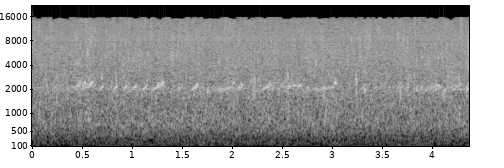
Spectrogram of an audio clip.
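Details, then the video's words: Kajika frogs calling in a clear stream, a run of short, high whistled notes repeated every few tenths of a second, partly masked by the steady rush of flowing water. "清流にカジカガエルが鳴く "Croaking of Kajika frogs in a stream""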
